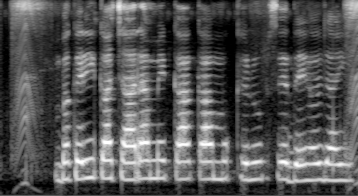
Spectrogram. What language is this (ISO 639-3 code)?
bho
